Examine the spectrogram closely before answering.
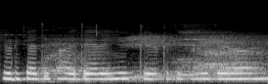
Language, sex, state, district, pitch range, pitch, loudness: Hindi, female, Uttar Pradesh, Shamli, 250-260 Hz, 255 Hz, -13 LUFS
